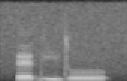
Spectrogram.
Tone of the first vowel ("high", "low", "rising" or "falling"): high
